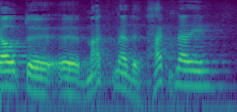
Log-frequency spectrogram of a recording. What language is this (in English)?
Icelandic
